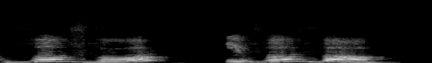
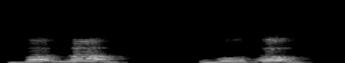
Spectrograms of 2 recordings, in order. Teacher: acento gráfico então ou circunflexo é o som timbre fechado oi e o agudo vai dar um som com timbre aberto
